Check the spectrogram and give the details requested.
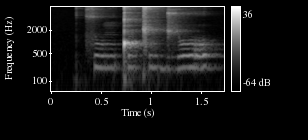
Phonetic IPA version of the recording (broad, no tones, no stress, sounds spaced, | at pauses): t͡s u ŋ ǃ ɯ ǁ y d͡ʒ o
